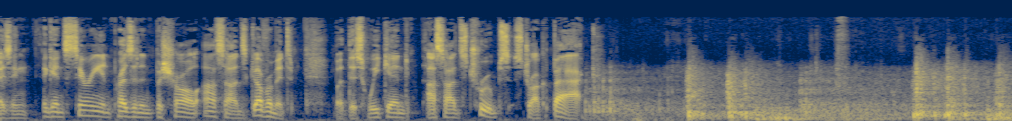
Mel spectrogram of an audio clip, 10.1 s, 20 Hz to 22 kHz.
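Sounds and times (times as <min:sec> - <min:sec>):
speech: 0:00.0 - 0:06.2
loud explosions: 0:05.7 - 0:10.1
machine gun fire: 0:05.8 - 0:10.1.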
